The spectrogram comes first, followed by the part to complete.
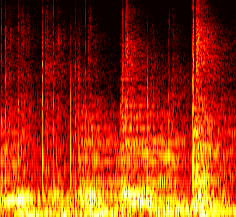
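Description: Tap shoes striking the stage floor in a tap-dance solo: several sharp taps over a recorded pop song that is louder than the taps.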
